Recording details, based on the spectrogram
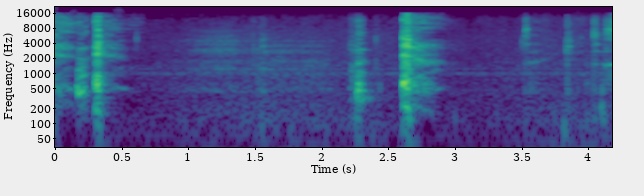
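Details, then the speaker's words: Adult with cystic fibrosis coughing: several harsh coughs in short clusters with quiet gaps and faint breathing between, a repeated cough in cystic fibrosis. "sometimes I just do not want to cough yeah, I can't imagine"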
